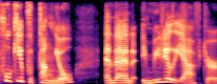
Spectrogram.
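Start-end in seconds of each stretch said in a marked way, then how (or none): 0.0-0.9 imitated Seoul accent. Retelling a Busan-born friend's request put in Seoul speech: imitating a friend's Seoul accent. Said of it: "Didn't I sound like a super soul".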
